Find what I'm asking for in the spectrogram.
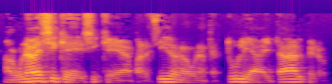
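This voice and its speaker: A man's voice: on the low side, quick pace, a crowd in the background. A man with a Spain accent chatting as a panelist, hesitantly repeating words as he builds a thought. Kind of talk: casual panel chat.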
